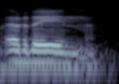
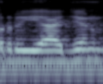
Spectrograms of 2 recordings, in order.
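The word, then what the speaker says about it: reign: जी silent होता है इसी प्रकार रेन रेन की करेक्ट स्पेलिंग होती है आर आई जी एन लेकिन बच्चे इसको रीजन बोलते हैं यह रिएजेंट नहीं बच्चों ये रेन होता है क्योंकि इसमें जो जी है वो एन से पहले आया है इसलिए यहां पे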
